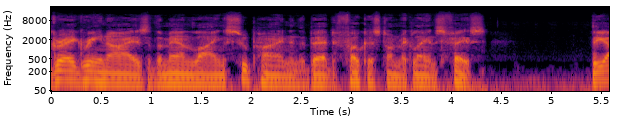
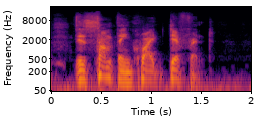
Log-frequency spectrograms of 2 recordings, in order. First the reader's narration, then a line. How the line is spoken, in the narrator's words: Lowe said sharply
